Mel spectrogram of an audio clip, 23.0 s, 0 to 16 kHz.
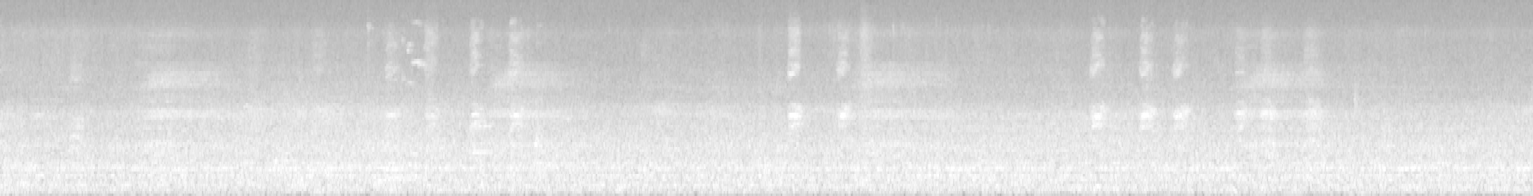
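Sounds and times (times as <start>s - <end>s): short bird calls: 5.8s - 8.0s.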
